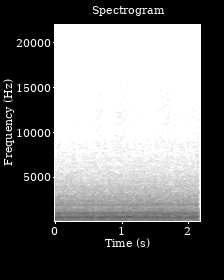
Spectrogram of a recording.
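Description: A steady background rumble and hiss with no clear events.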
